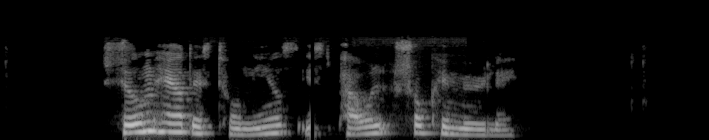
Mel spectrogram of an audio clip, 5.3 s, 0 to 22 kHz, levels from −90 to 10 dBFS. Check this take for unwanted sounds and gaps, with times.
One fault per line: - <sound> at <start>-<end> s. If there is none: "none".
- dropout at 2.3-2.4 s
